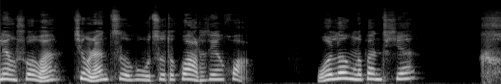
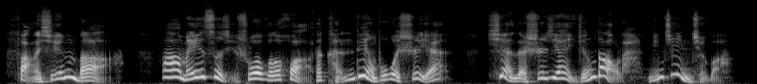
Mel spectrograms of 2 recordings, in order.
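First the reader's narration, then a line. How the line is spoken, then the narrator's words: Laughing. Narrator (Chinese): 蒋亮笑了起来，说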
